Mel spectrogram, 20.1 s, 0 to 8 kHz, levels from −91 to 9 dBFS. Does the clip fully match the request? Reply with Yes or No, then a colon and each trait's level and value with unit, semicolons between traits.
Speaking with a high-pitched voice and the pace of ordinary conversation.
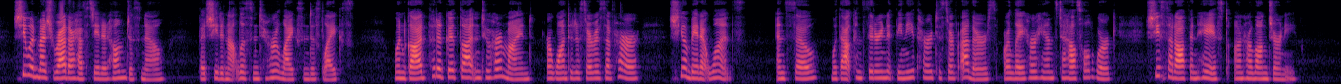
Yes: high, 215 Hz; average, 190 wpm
